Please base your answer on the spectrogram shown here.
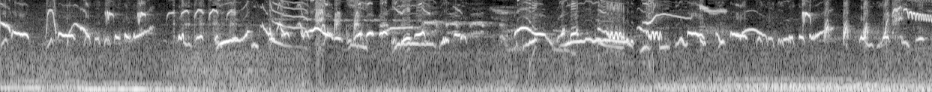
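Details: Orange-headed thrush from Singaraja in North Bali, singing in a simulated contest setting: unbroken stream of high, fast, looping whistles and twittering slurs that pack closely together for the whole stretch.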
